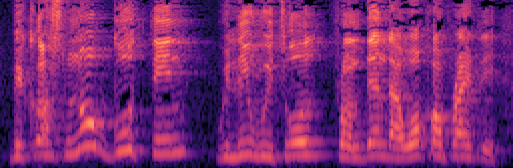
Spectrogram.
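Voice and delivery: preacher booming the promise; proclaimed aloud. Acted. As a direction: thunder the verse at the church. Scripture repeated with force.

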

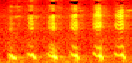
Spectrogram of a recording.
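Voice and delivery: high mocking laugh. Mocking laugh at land sellers.

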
